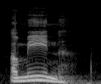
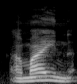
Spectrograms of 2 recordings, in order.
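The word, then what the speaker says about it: amine: भी लिख देता हूँ, अमीन, अमाइन। अरे वो अलग अलग राज्यों में अलग अलग, हिंदी माध्यम अंग्रेजी माध्यम के बच्चे अलग अलग तरीके से प्रोनाउंस करते हैं, इसमें प्रोनाउंसिएशन में कोई दिक्कत नहीं आनी चाहिए। कुछ अमेरिकन बोलते हैं, कुछ ब्रिटिश बोलते हैं, जो अच्छा लगे, हम इंडियन बोलते हैं, ओके।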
